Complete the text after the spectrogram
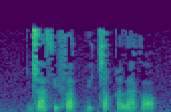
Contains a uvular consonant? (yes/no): yes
